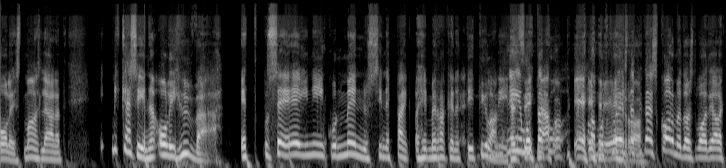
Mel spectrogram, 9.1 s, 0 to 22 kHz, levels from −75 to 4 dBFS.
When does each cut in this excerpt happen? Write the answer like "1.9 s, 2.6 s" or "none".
6.3 s, 7.3 s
